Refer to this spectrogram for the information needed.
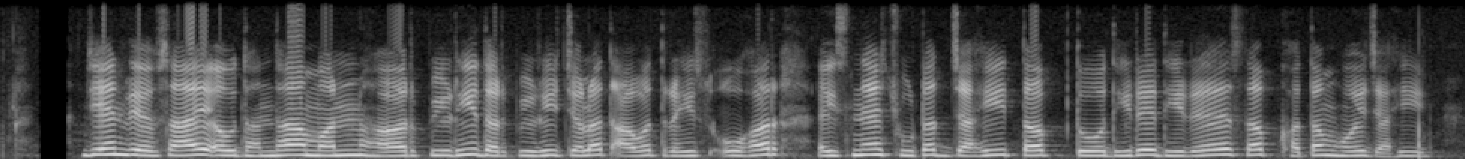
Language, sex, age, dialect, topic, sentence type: Chhattisgarhi, female, 18-24, Northern/Bhandar, banking, statement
